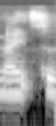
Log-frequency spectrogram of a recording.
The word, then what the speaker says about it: Knights: and Knights is pronounced K, with a K.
